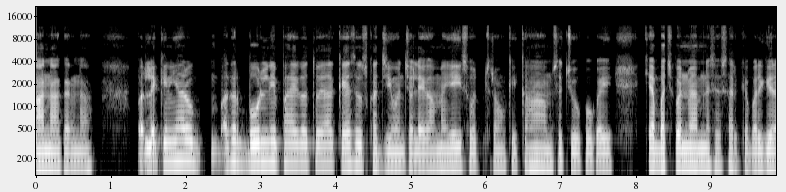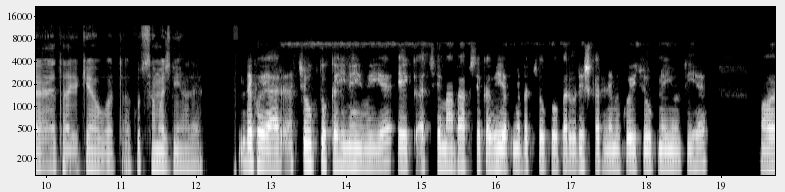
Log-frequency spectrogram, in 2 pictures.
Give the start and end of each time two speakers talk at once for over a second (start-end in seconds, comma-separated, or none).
none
